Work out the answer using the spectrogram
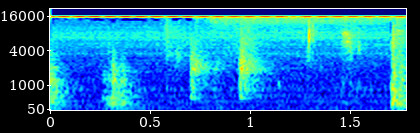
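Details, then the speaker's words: Marco CP 690E eye-chart projector (earlier hummed and was unresponsive): sharp mechanical clicks and soft clunks, about five in two seconds, as it steps through acuity charts; normal operating sounds. "those are the usual sounds and then it uh projects in response to each of the acuity inside the projector"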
